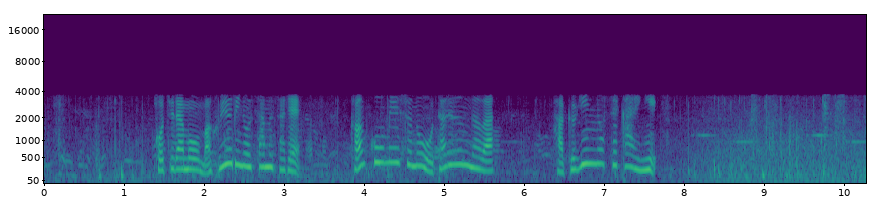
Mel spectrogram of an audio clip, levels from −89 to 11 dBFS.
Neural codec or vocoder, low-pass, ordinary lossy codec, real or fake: none; 3.6 kHz; none; real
